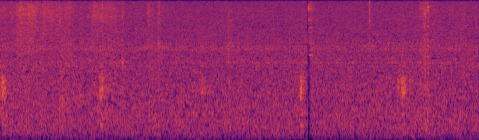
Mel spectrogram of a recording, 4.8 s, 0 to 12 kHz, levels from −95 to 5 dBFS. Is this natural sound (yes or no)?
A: yes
